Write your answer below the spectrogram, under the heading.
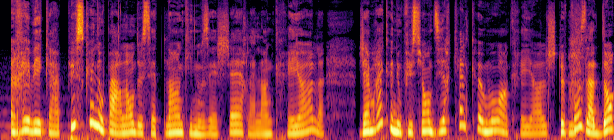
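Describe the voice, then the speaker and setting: In a very clean recording with a silent background, a woman with a fairly high pitch speaks at a fairly slow pace with lively intonation. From Haiti. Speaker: radio host. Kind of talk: radio interview.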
